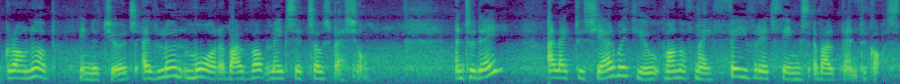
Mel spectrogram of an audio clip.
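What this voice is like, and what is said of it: Dutch accent in English. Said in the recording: “my English sounds a little bit different from your parents' English or your teacher's English. I have an accent because I grew up speaking a different language. I grew up speaking Dutch”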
